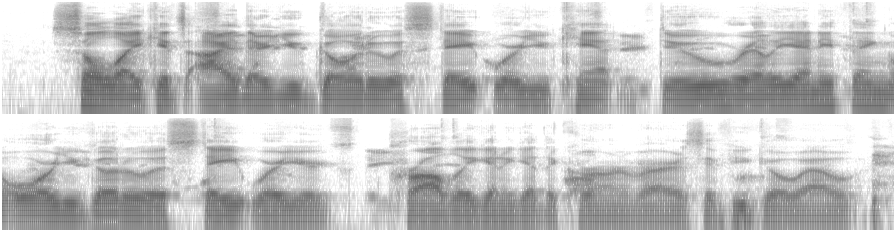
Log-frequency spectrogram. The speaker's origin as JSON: {"language": "English", "area": "15 minutes west of Boston", "region": "Massachusetts", "country": "United States", "said": "I'm from the United"}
